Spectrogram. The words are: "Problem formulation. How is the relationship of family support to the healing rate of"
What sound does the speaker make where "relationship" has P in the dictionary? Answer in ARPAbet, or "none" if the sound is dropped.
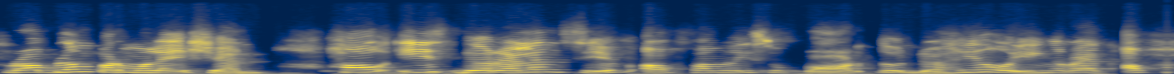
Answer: F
